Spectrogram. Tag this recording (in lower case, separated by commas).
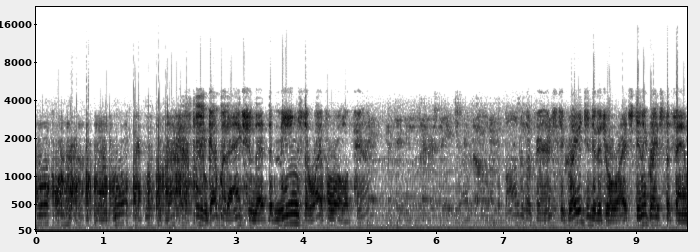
radio, speech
